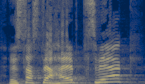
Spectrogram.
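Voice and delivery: high, slow, loud troll asking; a big troll calling a question up from the cellar; troll booming a curious question. Acted. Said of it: "erklang Parts fragende Stimme".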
